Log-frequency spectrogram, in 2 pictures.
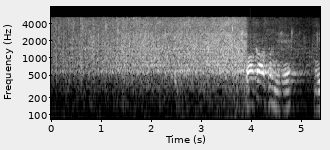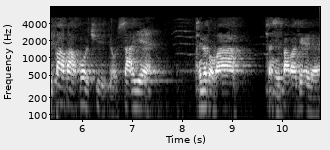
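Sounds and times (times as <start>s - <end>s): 
audience applause: 0.0s - 6.1s
speech: 3.9s - 7.6s, 8.3s - 10.7s.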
